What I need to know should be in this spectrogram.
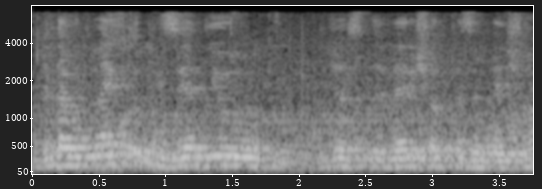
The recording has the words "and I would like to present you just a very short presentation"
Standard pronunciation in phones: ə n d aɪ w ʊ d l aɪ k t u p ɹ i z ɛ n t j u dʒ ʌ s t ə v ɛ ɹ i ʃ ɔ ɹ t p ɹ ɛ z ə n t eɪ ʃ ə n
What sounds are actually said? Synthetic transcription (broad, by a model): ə n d aɪ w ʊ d l aɪ k t u p ɹ i z ɛ n t j u dʒ ʌ s t ə v ɛ ɹ i ʃ ɔ ɹ t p ɹ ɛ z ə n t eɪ ʃ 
